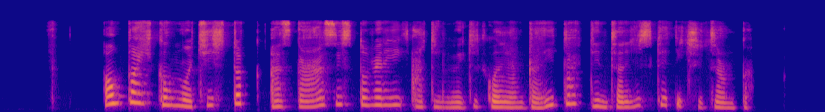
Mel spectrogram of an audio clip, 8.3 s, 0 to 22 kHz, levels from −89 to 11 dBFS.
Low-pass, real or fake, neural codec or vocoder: 9.9 kHz; fake; autoencoder, 22.05 kHz, a latent of 192 numbers a frame, VITS, trained on one speaker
